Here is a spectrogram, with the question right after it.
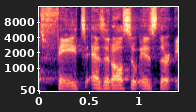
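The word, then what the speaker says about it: F8: I, I the consensus is that Five Finger Death Punch is, is pronounce fates, not f 8 Because Gretchen and I were in the car where we heard Grant Random on XM call it f 8 And that just doesn't make sense.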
